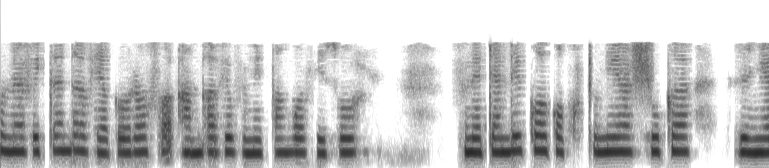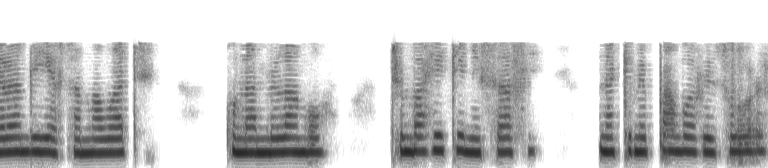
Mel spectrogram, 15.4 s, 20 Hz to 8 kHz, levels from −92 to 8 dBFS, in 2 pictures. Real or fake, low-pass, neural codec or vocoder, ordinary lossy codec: fake; 7.2 kHz; codec, 16 kHz, 1.1 kbps, Voila-Tokenizer; AAC, 16 kbps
